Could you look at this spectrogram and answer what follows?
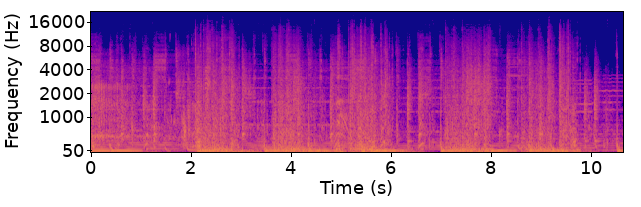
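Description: Gunfire in the video game Bastion: enemies shoot at the player through dense, busy game audio, with rapid bursts and crashes layered over a continuous soundtrack, heard at a low level.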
